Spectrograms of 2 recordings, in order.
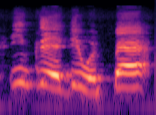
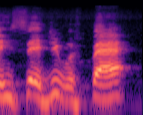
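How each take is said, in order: First: High, loud mock little-kid voice. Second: Said in the usual way. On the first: Little kid telling mama about an insult, high childish voice. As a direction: play an indignant child tattling, pitched way up. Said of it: "talked like that as a little kid". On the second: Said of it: "I was a little kid".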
